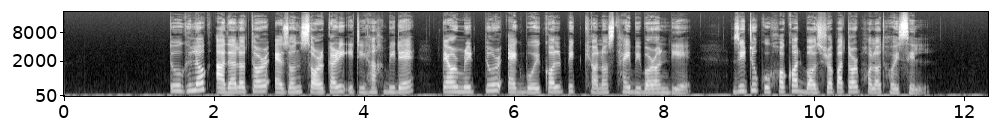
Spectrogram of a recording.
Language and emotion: Assamese, neutral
